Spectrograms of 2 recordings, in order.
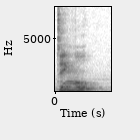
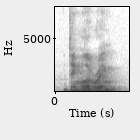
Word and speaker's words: Ding: Carana F Navara tomaseski ding dinging or dingin as people who now who still mispronounce his name Colin pav ianov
